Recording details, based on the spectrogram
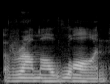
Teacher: they pronounce it something between D and Z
